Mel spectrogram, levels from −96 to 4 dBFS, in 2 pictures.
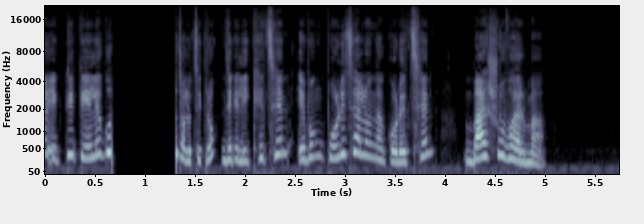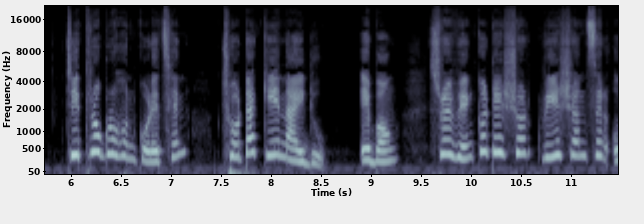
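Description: At 0.67 s, just after "একটি তেলুগু", the speech cuts out abruptly. This is a playback stall. Silence holds until 1.31 s, a gap of about 0.64 s. The break lands mid-flow, not at a natural pause. The likely cause is that the player ran out of buffered data or its audio thread was blocked. Output simply stopped until it recovered.

From 1.31 s to 1.95 s comes time-compressed catch-up. The player trims its backlog by dropping small slices and cross-fading the joins. The speech runs at twice normal speed. Pitch stays normal, so it sounds rushed rather than squeaky. Normal pace returns at 1.95 s, just before "লিখেছেন এবং পরিচালনা করেছেন".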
